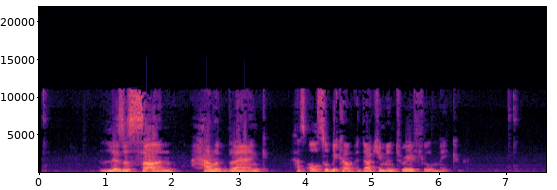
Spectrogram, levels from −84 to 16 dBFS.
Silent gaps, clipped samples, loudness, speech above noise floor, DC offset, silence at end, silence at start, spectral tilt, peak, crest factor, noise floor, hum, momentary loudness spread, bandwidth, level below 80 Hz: none; under 0.1%; -12 LUFS; 42 dB; under 0.1%; 1.4 s; 0.9 s; -5 dB/octave; 0 dBFS; 14 dB; -53 dBFS; none; 14 LU; 11.5 kHz; -40 dBFS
